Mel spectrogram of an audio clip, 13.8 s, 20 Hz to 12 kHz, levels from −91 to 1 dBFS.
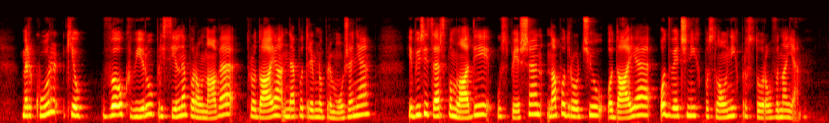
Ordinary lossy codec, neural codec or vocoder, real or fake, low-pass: none; none; real; 7.2 kHz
